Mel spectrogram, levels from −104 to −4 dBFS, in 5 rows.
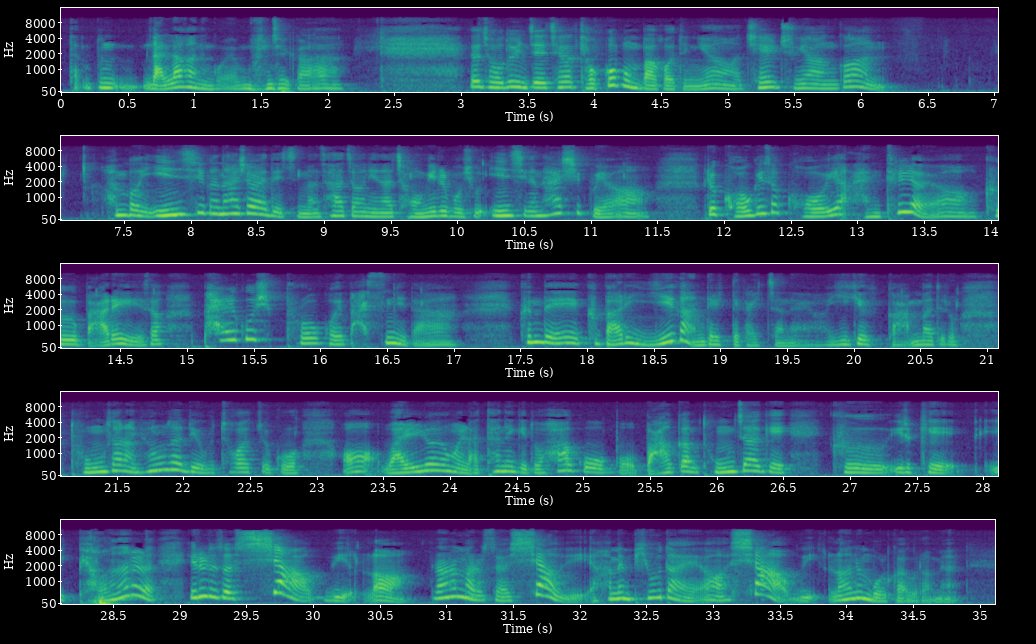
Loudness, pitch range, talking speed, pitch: -30 LUFS, 170-245 Hz, 305 characters per minute, 200 Hz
